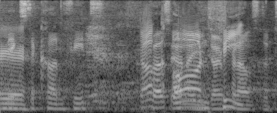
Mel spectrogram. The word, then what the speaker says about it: confit: makes the confit? Duck Firstly, I know on you don't feet. pronounce the T. By the way, that's what they It's say. duck confit.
